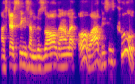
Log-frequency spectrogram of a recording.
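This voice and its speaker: The recording is very clean, with a silent background. A man with a slight Bangladeshi accent speaks at a fairly high pitch with ordinary pitch variation. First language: Bengali. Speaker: personal trainer. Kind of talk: casual interview.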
